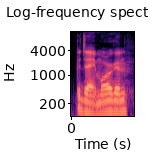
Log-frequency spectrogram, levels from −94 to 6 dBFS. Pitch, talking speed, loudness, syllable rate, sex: 115 Hz, 230 wpm, -16 LUFS, 6.3 syllables/s, male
